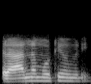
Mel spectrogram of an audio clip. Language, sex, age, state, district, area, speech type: Marathi, male, 18-30, Maharashtra, Akola, rural, conversation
